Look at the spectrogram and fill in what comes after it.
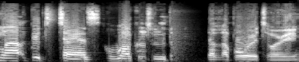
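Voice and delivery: high, very proper, formal butler voice. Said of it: "like, proper voice about himself".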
